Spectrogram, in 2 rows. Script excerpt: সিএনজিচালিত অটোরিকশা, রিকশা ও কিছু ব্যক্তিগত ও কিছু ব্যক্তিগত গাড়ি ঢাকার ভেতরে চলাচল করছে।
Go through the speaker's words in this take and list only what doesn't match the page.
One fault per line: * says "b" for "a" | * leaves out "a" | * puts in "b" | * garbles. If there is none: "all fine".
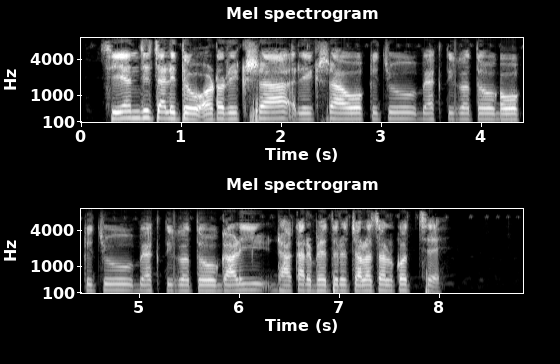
all fine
